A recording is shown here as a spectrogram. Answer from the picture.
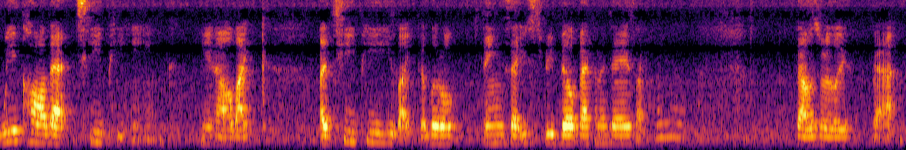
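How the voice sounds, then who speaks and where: Lively intonation marks this Southern California accent, heard over noticeable background noise. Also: woman. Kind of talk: casual talk to camera.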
